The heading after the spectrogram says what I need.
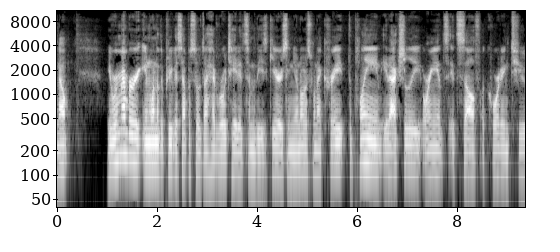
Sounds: Speech

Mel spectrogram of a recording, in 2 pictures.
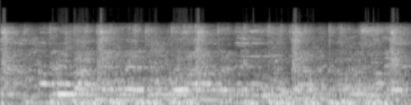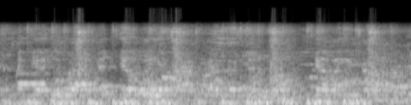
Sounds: Music, Male singing

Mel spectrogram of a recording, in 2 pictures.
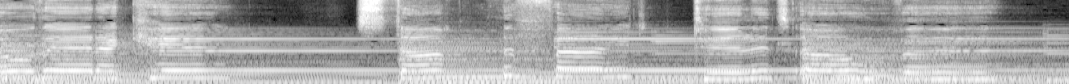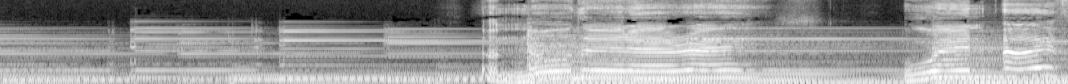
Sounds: Music, Musical instrument, inside a small room, Singing, Guitar, Plucked string instrument

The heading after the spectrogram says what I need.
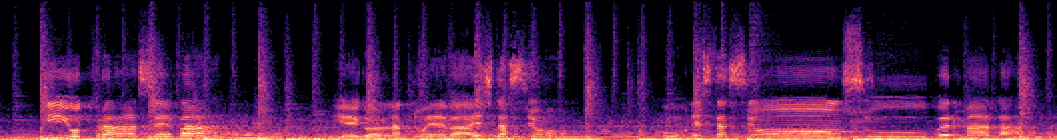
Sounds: Music

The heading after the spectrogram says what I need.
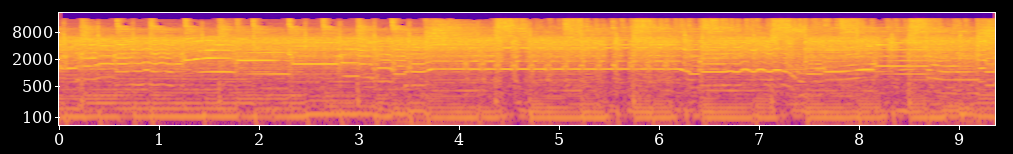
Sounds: Musical instrument, Strum, Plucked string instrument, Music, Guitar

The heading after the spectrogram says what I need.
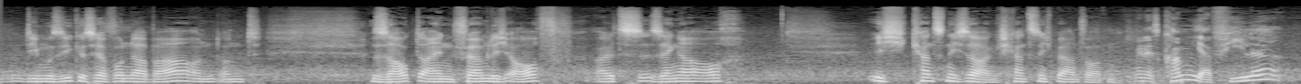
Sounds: Speech

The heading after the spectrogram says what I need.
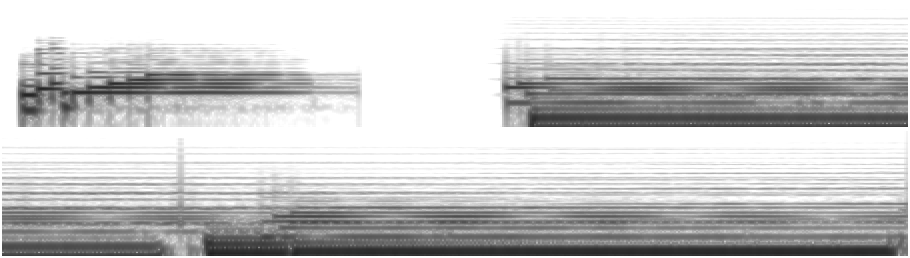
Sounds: New-age music

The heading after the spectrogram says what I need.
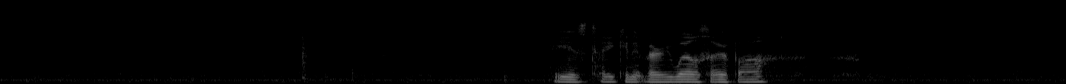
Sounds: Speech

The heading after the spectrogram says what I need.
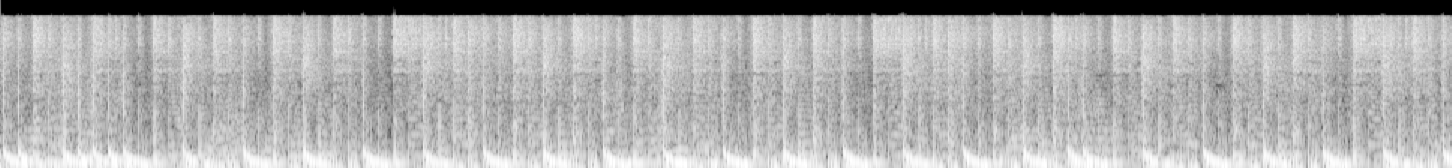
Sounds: Trance music, Music

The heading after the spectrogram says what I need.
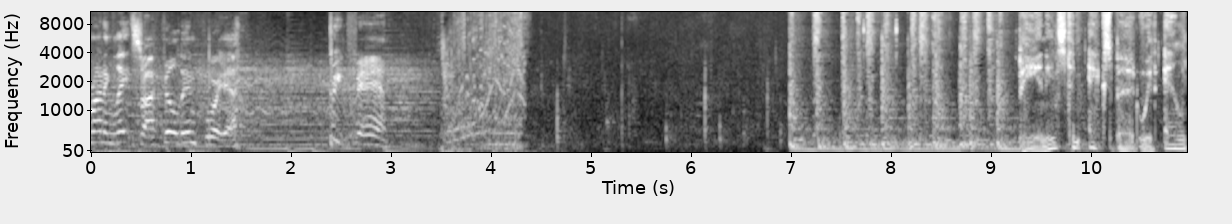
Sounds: man speaking, Speech, Music

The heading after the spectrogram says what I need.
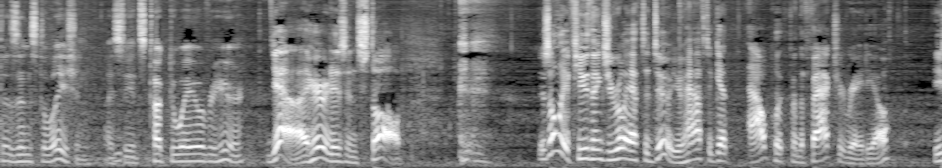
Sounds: Speech

